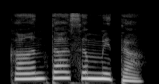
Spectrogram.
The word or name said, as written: ಕಾಂತಾಸಮ್ಮಿತ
